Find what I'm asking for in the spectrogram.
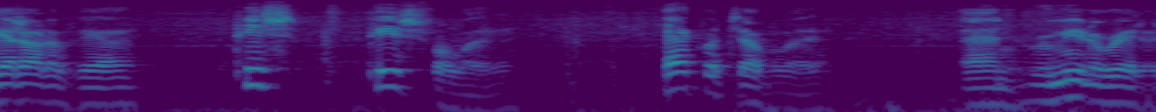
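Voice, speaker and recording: Speaking at a moderate pace with a Charleston accent, the voice has lively intonation. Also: man. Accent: Charleston Southern US. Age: 70s. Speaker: pharmacist and drugstore owner. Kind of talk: casual chat with customers.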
